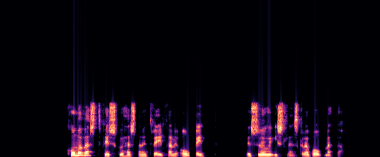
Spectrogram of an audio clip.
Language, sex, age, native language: Icelandic, female, 50-59, Icelandic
